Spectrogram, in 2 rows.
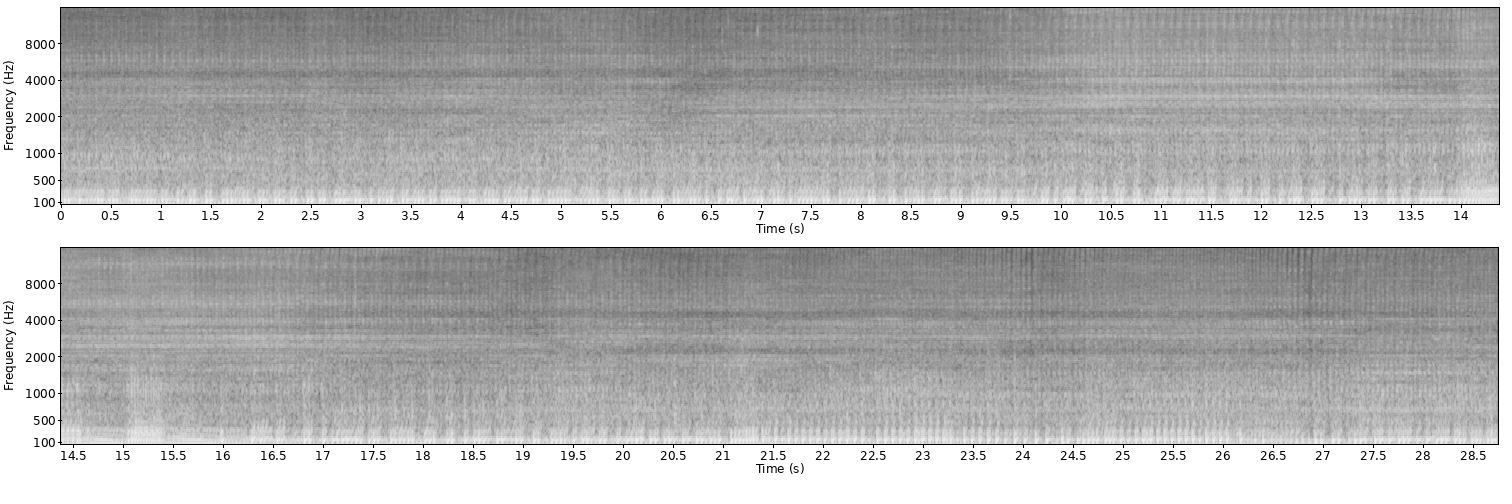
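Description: BSA A10 Super Rocket 650 cc parallel-twin engine idling unevenly, in the state its rider calls 'not happy' after his carburettor adjustments. About halfway through, engine speed briefly swings up and back down as a carburettor adjusting screw is turned.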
